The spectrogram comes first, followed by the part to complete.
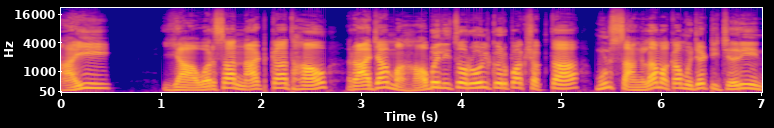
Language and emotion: Goan Konkani, happy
